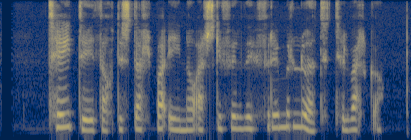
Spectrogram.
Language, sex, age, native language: Icelandic, female, 14, Icelandic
